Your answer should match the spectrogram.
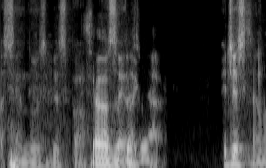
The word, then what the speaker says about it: San Luis Obispo: Well, you just smash them all together. That makes you sound like cool. Yeah, it's all San Luis Obispo.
